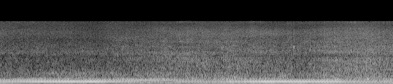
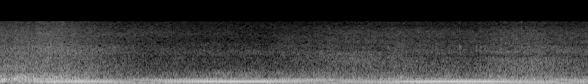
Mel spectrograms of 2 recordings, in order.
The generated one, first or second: first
